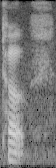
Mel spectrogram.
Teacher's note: your tongue is actually rolled in a curled position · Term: retroflex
